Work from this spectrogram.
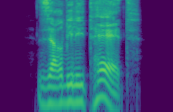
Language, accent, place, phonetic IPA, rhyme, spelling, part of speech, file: German, Germany, Berlin, [zɛʁviliˈtɛːt], -ɛːt, Servilität, noun, De-Servilität.ogg
- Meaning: 1. subservience 2. servility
